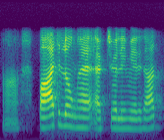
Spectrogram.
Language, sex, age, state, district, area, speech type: Hindi, male, 18-30, Madhya Pradesh, Bhopal, urban, conversation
